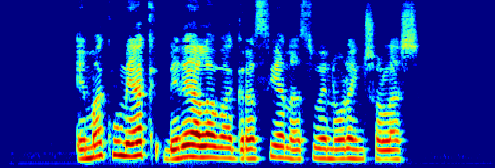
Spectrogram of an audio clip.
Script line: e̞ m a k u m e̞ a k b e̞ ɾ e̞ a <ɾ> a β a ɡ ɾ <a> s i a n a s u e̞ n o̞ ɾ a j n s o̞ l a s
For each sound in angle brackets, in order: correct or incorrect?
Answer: incorrect, correct

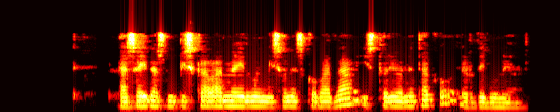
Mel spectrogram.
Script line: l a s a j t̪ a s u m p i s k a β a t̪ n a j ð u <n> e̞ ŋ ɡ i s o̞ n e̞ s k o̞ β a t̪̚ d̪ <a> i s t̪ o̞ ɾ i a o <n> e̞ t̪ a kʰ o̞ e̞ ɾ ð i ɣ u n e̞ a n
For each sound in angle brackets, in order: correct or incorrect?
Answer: incorrect, correct, correct

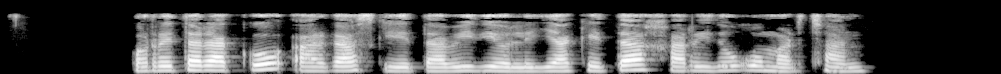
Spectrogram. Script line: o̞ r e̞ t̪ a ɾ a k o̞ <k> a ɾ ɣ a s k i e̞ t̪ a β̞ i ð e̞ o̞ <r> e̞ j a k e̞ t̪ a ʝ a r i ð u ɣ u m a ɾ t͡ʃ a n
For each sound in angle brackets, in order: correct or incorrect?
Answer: incorrect, incorrect

